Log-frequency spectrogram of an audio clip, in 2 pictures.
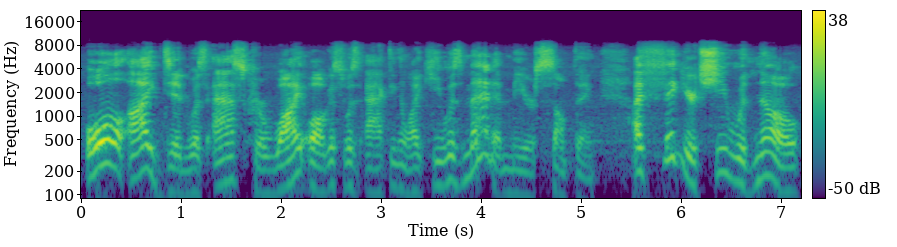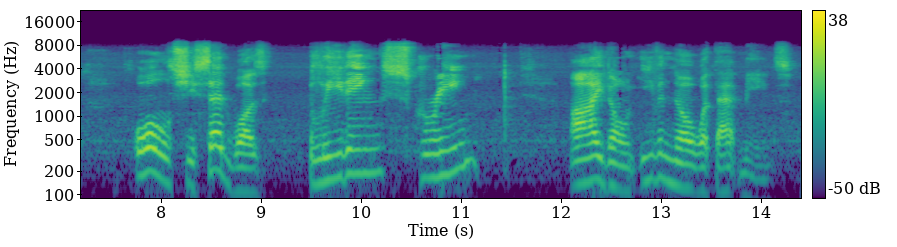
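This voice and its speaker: Man reading as a fifth-grade boy, storybook narrator, chatty, defensive, casual emphasis, very varied pitch. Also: sing-song, takes it slowly. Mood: baffled, huffy.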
